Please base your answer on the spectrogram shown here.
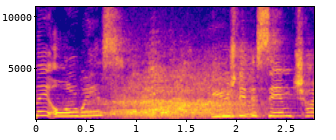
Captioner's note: audience laughing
